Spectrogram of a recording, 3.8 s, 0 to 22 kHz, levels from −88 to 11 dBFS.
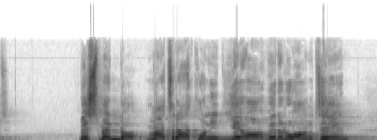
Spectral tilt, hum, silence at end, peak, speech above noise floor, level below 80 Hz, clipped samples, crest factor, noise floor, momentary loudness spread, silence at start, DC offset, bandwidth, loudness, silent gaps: -2 dB/octave; none; 0.15 s; 0 dBFS; 42 dB; -58 dBFS; under 0.1%; 12 dB; -53 dBFS; 4 LU; 0 s; under 0.1%; 16.5 kHz; -11 LUFS; none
